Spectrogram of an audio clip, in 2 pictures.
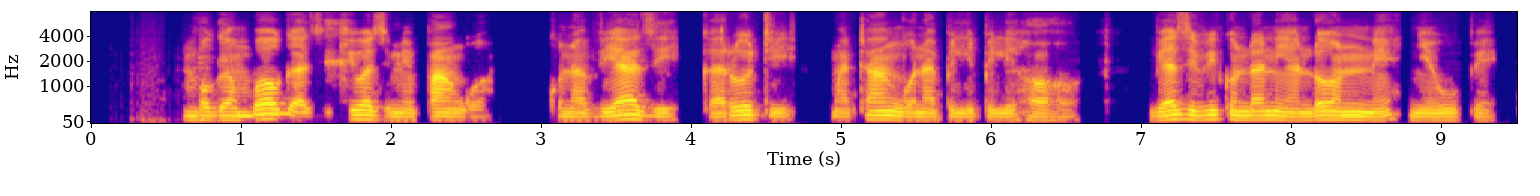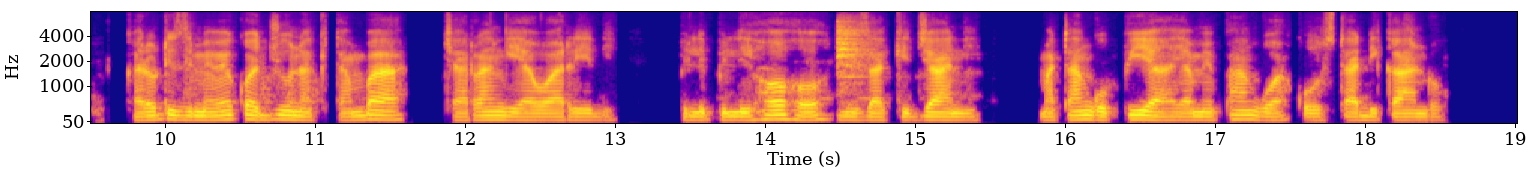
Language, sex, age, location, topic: Swahili, male, 36-49, Kisumu, finance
